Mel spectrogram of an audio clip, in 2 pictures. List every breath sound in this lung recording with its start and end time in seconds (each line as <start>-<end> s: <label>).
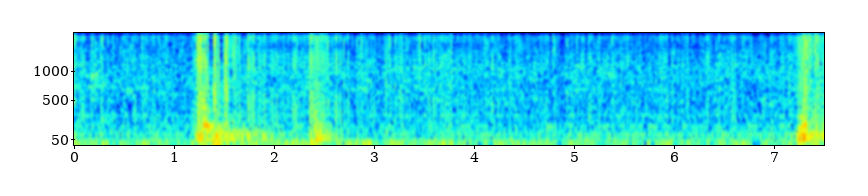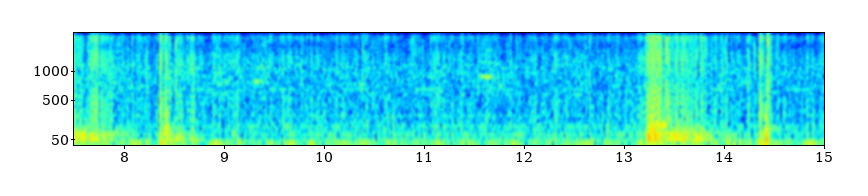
1.06-1.99 s: inhalation
1.06-1.99 s: crackles
2.20-2.76 s: exhalation
2.20-2.76 s: crackles
7.16-8.09 s: inhalation
7.16-8.09 s: crackles
8.30-8.86 s: exhalation
8.30-8.86 s: crackles
13.22-14.15 s: inhalation
13.22-14.15 s: crackles
14.23-14.68 s: exhalation
14.23-14.68 s: crackles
